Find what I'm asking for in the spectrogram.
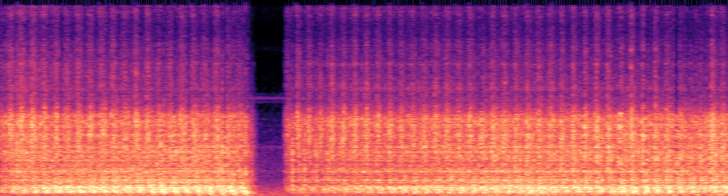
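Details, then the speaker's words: Monkey Puzzle wood bowl on lathe: rapid, even knocking through harsh cutting rasp as the gouge bangs off soft pith each turn at this speed. "It's the pith. Remember, the pith in this is soft. So I think at this speed, I'm kind of getting a bang off it."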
